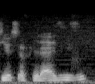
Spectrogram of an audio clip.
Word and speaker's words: Youssouf EL Azizi: So my name, to pronounce it correctly, my name is Youssouf EL Azizi.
